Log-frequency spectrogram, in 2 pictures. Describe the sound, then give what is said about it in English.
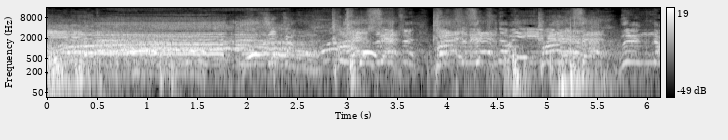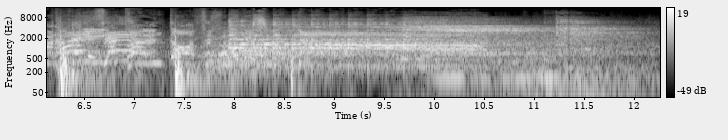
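A professional wrestling arena crowd stirs and roars as a wrestler heads for his finishing move, with loud, sustained yells and cheers that swell and dip throughout. “場内が何かどよめくような感じになっている。”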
